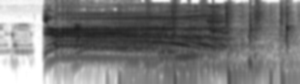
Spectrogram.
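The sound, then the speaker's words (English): A male caller imitates a honk: one loud, sustained, buzzy blare that starts abruptly and holds for over two seconds, its pitch sagging slightly before it breaks off. “give us one of the honks. Honk it up.”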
